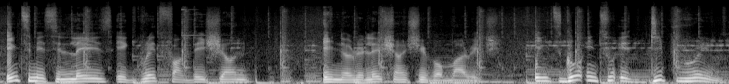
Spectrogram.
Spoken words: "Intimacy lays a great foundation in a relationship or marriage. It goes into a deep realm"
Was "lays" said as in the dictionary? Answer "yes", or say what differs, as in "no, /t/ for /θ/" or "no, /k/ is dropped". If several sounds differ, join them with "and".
yes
